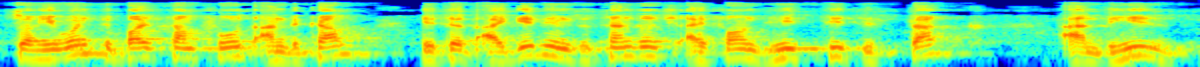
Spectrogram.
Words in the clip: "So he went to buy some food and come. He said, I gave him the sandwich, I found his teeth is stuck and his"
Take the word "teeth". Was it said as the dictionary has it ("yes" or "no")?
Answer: no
